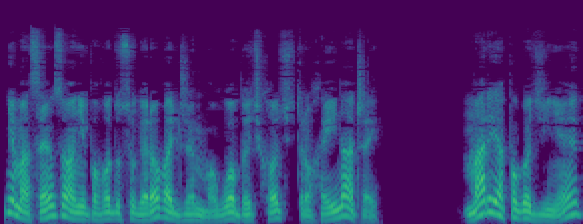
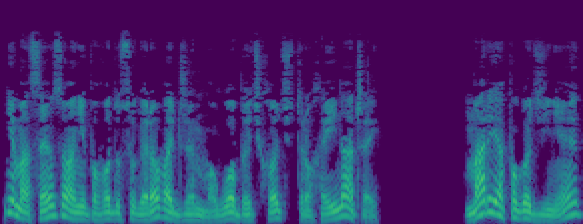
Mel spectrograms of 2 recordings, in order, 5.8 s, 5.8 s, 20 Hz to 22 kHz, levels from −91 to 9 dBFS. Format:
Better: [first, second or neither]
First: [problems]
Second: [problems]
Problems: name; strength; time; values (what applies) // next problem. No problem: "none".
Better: first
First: garbled, watery; slightly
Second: garbled, watery; badly; nothing above 10 kHz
